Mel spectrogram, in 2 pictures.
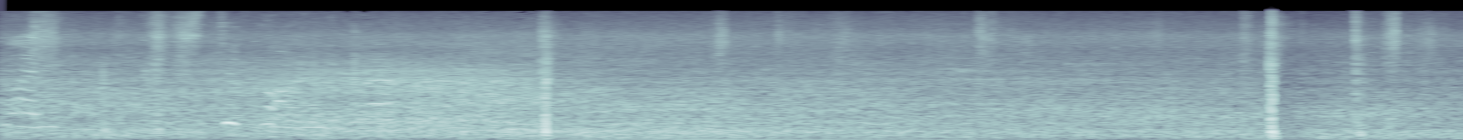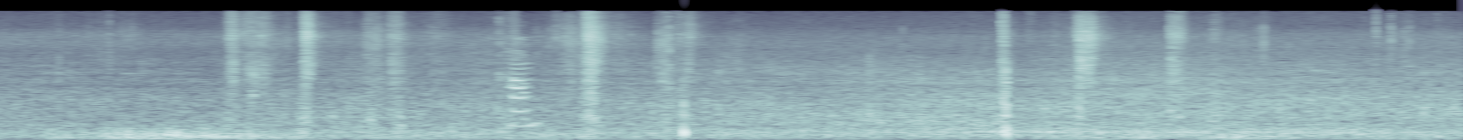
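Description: A clear inflatable beach ball being kicked around on concrete: a handful of sharp, light slaps scattered through, over a steady outdoor background rumble.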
